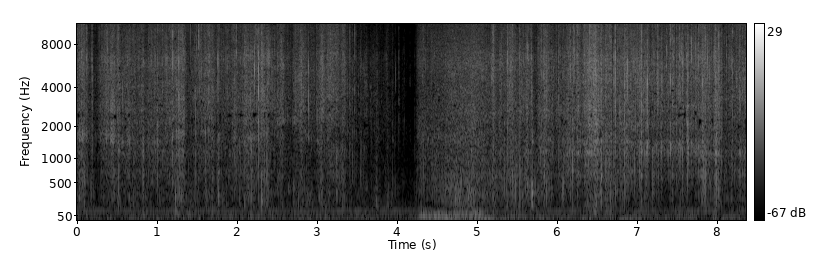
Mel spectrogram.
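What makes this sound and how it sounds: Clumps of glued styrofoam beads are lifted and crumbled between the fingers, producing dense, bright crinkling and crackling with small snaps and pops. The crackling fades to a brief near-silence around the four-second mark, then resumes just as busily until the end.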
